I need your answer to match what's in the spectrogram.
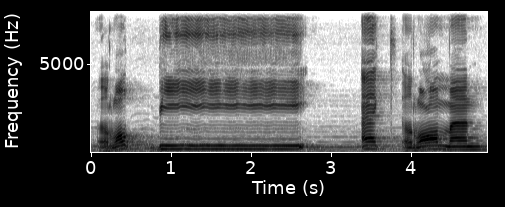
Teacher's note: اس کے بعد با کے بعد یا ہے، اس یا کے اوپر چھوٹی مد ہے، یا کو 3 الف مقدار لمبا کریں گے،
